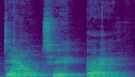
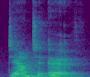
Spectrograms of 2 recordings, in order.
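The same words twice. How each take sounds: First: It is said slowly with an exaggerated th. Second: It is said quickly at a natural pace. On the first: "Exaggerate it in the beginning until you master it" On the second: "Even when I do say this really fast"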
